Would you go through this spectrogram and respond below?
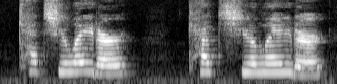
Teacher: Here again, we're reducing you to ya.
